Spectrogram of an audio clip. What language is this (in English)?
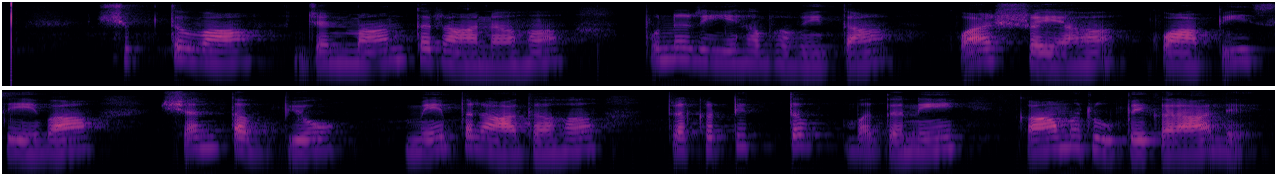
Sanskrit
